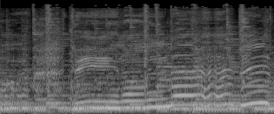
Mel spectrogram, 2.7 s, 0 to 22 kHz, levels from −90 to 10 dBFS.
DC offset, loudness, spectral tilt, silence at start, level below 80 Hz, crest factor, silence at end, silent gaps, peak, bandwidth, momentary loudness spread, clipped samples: under 0.1%; -25 LUFS; -5.5 dB/octave; 0 s; -58 dBFS; 12 dB; 0 s; none; -14 dBFS; 19 kHz; 4 LU; under 0.1%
